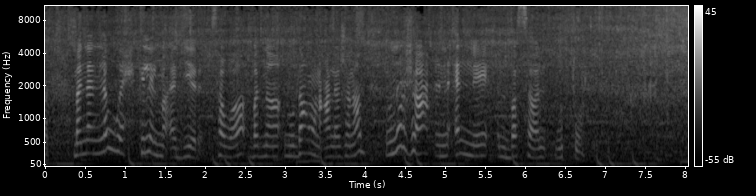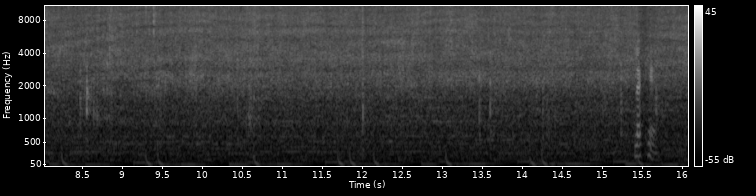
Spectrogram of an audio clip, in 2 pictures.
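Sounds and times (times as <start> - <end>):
chicken sizzling in hot oil: 0.0 - 16.0
spoon stirring in a pan: 7.2 - 9.6, 11.8 - 15.8.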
